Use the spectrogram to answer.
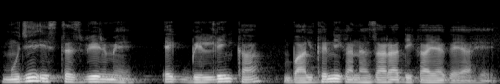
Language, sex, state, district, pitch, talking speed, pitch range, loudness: Hindi, male, Arunachal Pradesh, Papum Pare, 110 Hz, 155 wpm, 100-125 Hz, -16 LUFS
